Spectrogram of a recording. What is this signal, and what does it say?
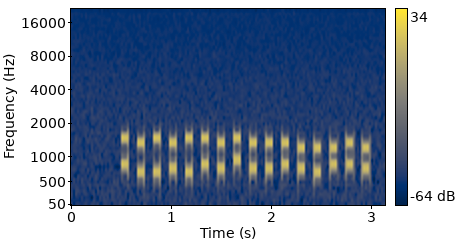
DTMF, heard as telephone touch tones, dialled by machine, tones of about 70 ms. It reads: 9235395#55841784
